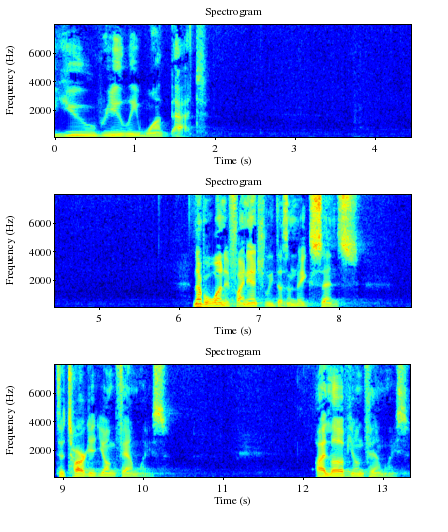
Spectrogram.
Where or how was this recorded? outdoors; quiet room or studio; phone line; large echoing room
large echoing room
